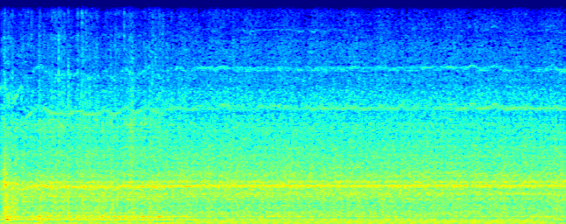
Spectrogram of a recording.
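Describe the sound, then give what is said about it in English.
A blender runs continuously at high speed, a loud, steady motor whine with a gritty churning edge as about half a cup of crushed ice is crushed and mixed with ice cream into a bushwhacker cocktail. No voices. “Throw in a little crushed ice, a half a cup or so, maybe a little more depending on the consistency that you want.”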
